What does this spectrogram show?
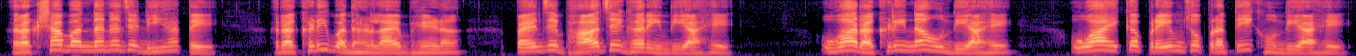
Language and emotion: Sindhi, neutral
